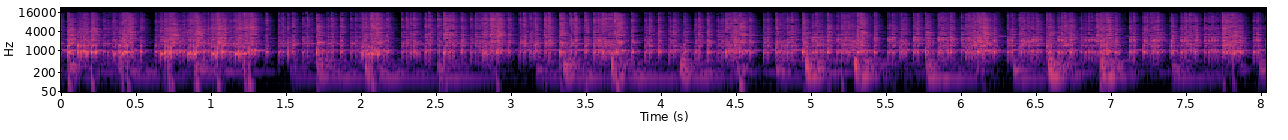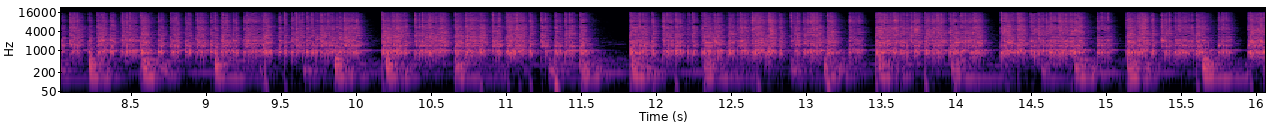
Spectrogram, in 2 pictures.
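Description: Tase drums of a pili vesha (tiger dance) troupe beating a fast, steady rhythm of sharp stick strokes, with a steady hum underneath. The drumming breaks off for a moment about three-quarters of the way through.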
